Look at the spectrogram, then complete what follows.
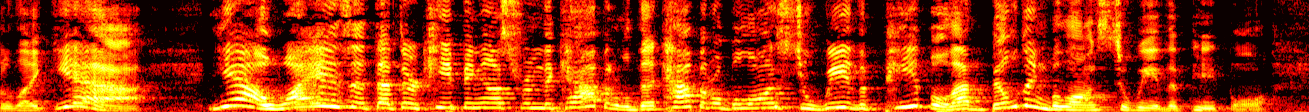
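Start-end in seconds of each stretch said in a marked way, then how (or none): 0.3-4.8 very high, agitated, swooping, riled-up voice. Recounting a crowd near the capitol getting riled up; imitating a riled-up crowd. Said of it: "everyone in the crowd was getting all riled".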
